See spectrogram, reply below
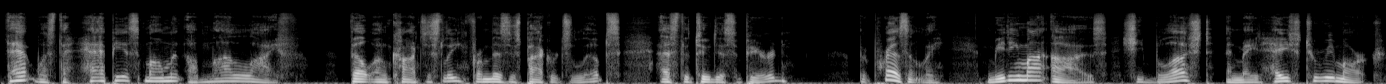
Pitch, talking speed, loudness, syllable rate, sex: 120 Hz, 130 wpm, -19 LUFS, 4.0 syllables/s, male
